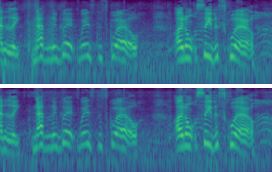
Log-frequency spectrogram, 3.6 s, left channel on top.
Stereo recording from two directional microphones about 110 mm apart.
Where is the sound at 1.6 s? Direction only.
55° right (ahead or behind).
